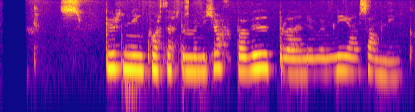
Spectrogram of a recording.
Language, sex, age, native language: Icelandic, female, 12, Icelandic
